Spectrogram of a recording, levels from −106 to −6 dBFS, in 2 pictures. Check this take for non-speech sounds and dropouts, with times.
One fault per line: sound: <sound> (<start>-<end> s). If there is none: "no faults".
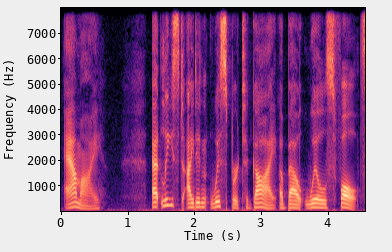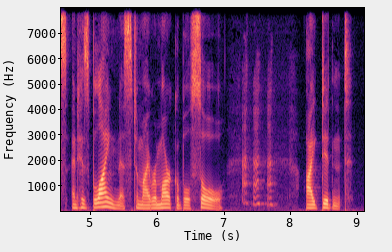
sound: laugh (7.3-7.8 s)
